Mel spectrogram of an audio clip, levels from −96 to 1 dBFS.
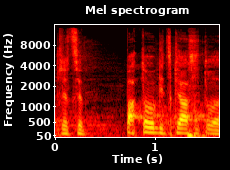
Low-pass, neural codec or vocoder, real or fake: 14.4 kHz; codec, 44.1 kHz, 3.4 kbps, Pupu-Codec; fake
